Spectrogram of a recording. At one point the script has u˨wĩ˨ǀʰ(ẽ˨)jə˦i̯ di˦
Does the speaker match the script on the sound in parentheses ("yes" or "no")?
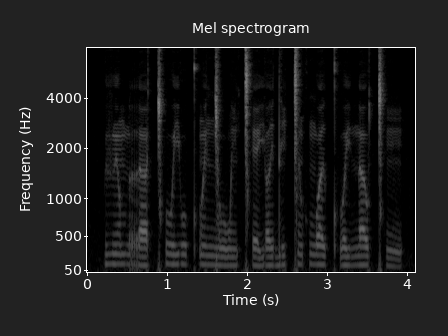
no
